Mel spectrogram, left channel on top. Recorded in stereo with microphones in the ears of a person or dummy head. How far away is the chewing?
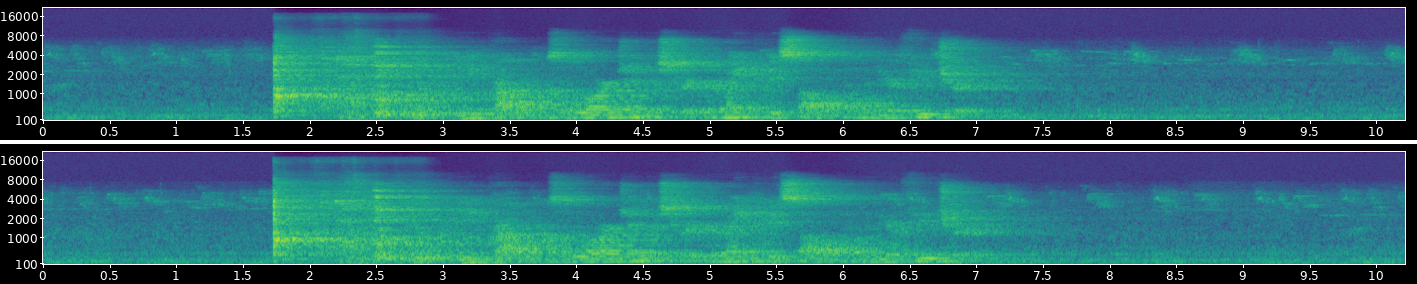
About 0.7 m.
